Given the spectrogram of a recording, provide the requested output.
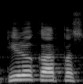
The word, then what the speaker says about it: Pterocarpus: And the next one, Pterocarpus marsupium. Pterocarpus, PTE. While you are writing Pterocarpus, you see the spelling. PTEROCARPUS. Pterocarpus. P is silent here, like Pteridophyta, so on.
